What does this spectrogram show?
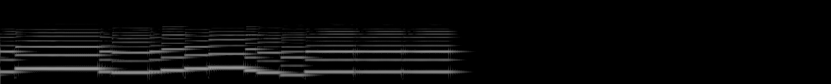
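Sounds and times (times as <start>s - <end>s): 
schottis folk dance tune: 0.0s - 4.7s.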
